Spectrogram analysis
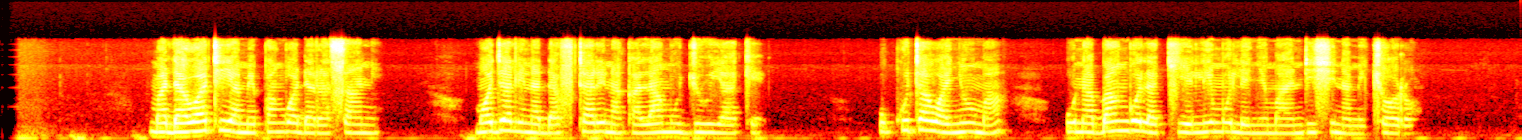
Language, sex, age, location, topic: Swahili, female, 18-24, Kisumu, education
